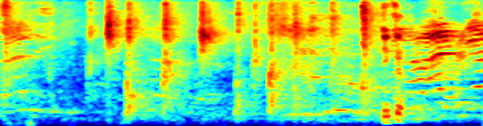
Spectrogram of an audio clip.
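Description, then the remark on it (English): An audience claps in a brief, uneven burst of many hands for performers who acted out a Bible story, the sharp slaps overlapping and fading out over about three seconds, with a few voices mixed in. “Can we give these guys a clap?”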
